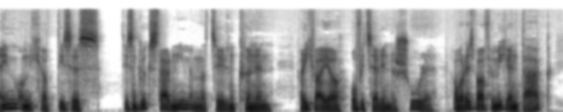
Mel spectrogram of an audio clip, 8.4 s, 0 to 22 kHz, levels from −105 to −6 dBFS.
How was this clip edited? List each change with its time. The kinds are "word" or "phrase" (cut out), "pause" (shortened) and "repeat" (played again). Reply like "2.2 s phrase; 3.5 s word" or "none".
6.7 s pause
